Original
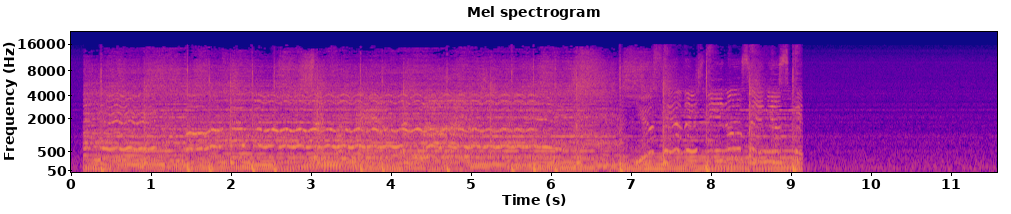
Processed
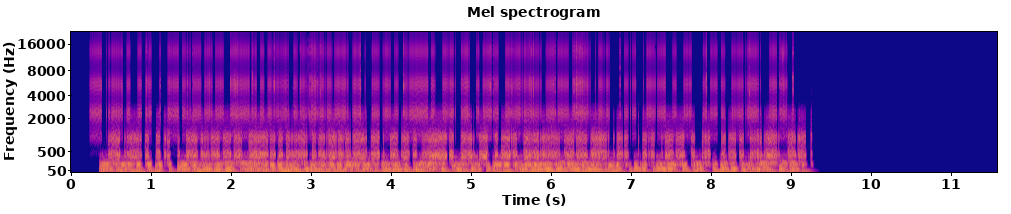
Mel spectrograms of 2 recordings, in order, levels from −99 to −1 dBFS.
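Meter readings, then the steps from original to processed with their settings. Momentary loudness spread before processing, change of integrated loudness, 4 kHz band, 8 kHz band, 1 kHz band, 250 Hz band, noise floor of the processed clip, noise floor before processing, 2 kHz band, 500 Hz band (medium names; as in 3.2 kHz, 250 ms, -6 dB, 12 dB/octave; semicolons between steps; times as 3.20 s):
4 LU, -7.5 dB, -14.5 dB, -9.5 dB, -11.5 dB, -5.5 dB, under -85 dBFS, -56 dBFS, -12.5 dB, -9.0 dB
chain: random holes in the spectrogram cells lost 56%; elliptic band-stop 400–4300 Hz, stop band 50 dB; on a send: feedback delay 132 ms, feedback 50%, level -15.5 dB; on the sum: Schmitt trigger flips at -35.5 dBFS; rippled EQ curve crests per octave 0.8, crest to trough 17 dB; three bands offset in time highs, lows, mids 120/230 ms, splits 230/1600 Hz; trim +3 dB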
